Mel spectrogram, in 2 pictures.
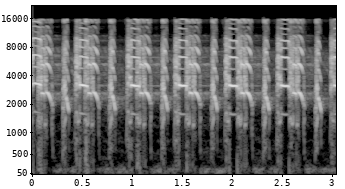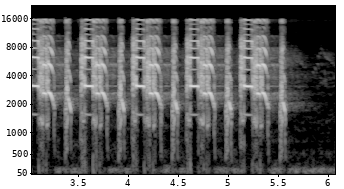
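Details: Grey francolin, male and female birds: a loud series of harsh, ringing, high call phrases repeated roughly twice per second for over five seconds, then silence.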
